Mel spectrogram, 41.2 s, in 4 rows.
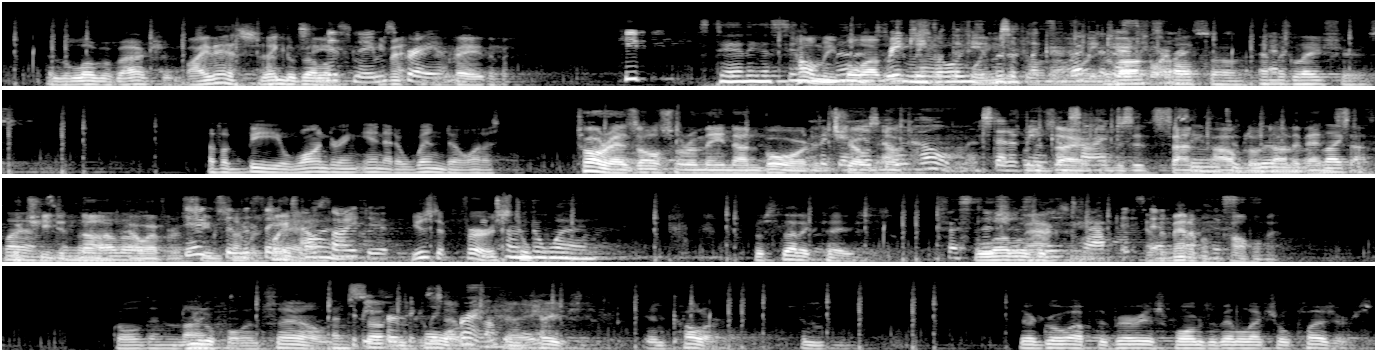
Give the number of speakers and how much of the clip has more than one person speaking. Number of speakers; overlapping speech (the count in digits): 10, about 45%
